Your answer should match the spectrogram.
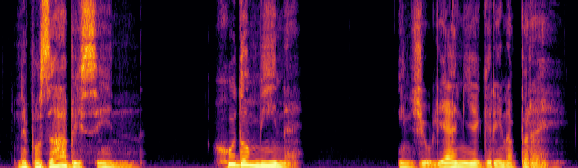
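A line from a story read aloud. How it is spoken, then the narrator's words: Calm fatherly voice. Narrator (Slovenian): Oče je spet mirno dejal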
